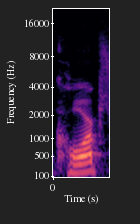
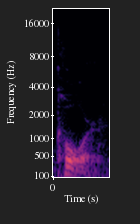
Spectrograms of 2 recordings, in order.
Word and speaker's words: corps: distance gel issued the solemn order the second corpse responded in perfect choreographed order okay I know it I know it's spelled corpse but it's pronounced core core yeah oh yeah oh like like the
